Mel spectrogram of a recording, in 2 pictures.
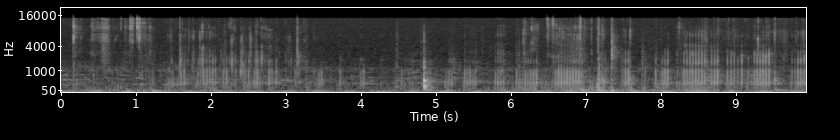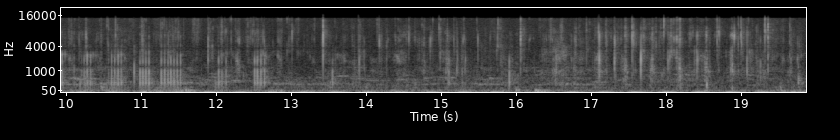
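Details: Kitten purring while eating, recorded up close indoors: a steady, dense low rumble runs beneath wet chewing and licking clicks, swelling strongest through the middle stretch, with a single sharp tap near the five-second mark.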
